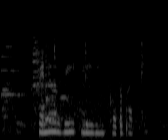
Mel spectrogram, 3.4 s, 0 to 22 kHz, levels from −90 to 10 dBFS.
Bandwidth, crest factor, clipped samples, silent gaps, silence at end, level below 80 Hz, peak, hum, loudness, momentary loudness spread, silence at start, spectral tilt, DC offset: 7.4 kHz; 20 dB; under 0.1%; none; 0.45 s; under -90 dBFS; -38 dBFS; none; -58 LUFS; 14 LU; 0.05 s; -3 dB/octave; under 0.1%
